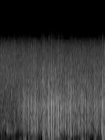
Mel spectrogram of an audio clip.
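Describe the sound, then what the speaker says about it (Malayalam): Rain falls in a steady, dense hiss on the surfaces nearby, with scattered drops pattering through it. The wash of sound stays even and fairly soft throughout. "മഴ നിന്നിട്ട് പോരെ?"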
